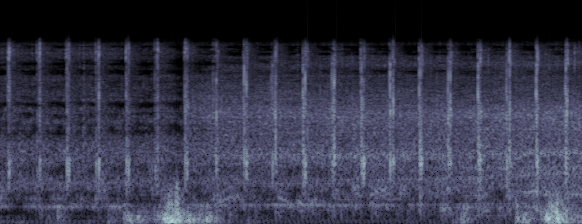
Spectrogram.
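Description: A horse's hooves clip-clopping on a tarmac road as it trots pulling a cart, in quick even beats about four to five a second. There is one low thud about two seconds in.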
